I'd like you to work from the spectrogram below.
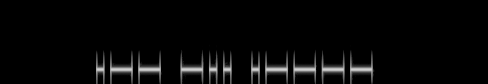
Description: Morse code, heard as a keyed tone, about 17 wpm, 700 Hz. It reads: WD1
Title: Three Challenging Letter-Number Combinations 17wpm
